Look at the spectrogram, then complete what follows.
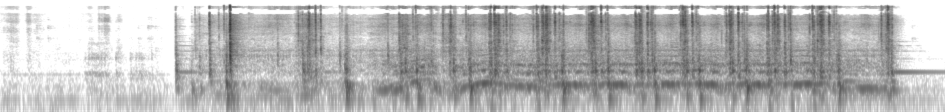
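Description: Domestic sewing machine sewing a blind hem stitch. It starts about two seconds in with a sharp click, its motor whine rises as it speeds up, then it runs steadily with a rhythmic needle clatter and stops shortly before the end.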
